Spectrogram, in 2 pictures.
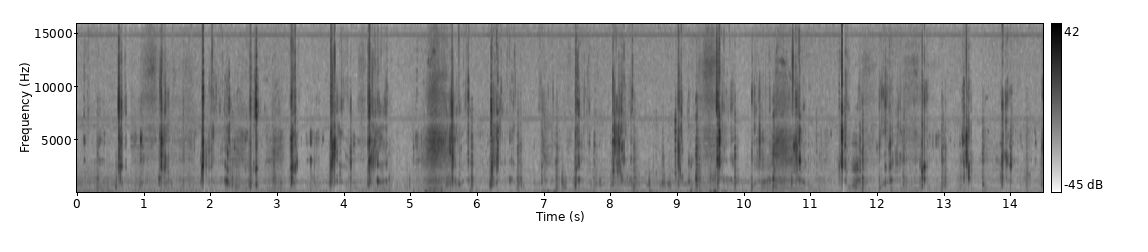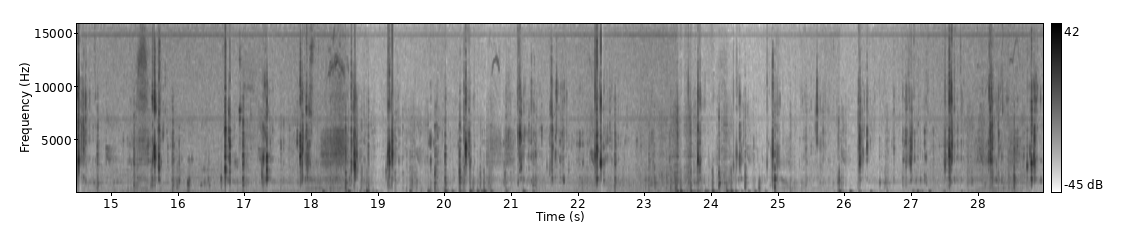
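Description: Close-up crunching and chewing of crispy fried mushroom: a dense run of sharp, irregular crunches as he bites and chews.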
